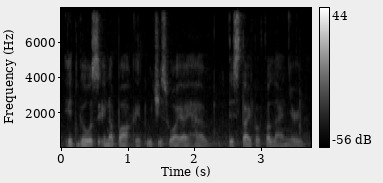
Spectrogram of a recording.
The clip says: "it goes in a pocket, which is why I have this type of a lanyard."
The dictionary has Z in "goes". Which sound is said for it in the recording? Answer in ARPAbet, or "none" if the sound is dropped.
S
